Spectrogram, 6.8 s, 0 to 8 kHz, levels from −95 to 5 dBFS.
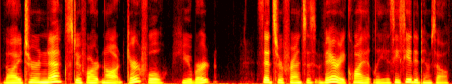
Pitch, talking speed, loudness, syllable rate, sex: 185 Hz, 150 wpm, -16 LUFS, 4.2 syllables/s, female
